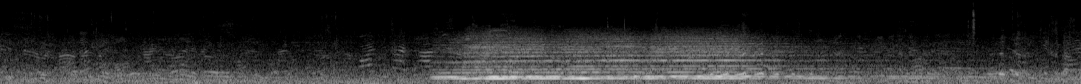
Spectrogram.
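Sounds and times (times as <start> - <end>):
crowd at a ferry terminal: 4.3 - 10.8
ship horn before departure: 4.3 - 10.8.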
